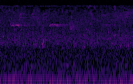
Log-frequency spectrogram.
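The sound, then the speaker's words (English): A creek in Hestahava Woods, Denmark, flows in a steady, soft rush of running water, with a couple of faint, thin bird whistles in the background. “It's a creek in Hestahava Woods.”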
